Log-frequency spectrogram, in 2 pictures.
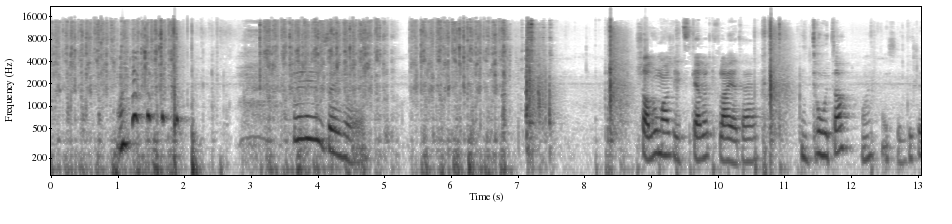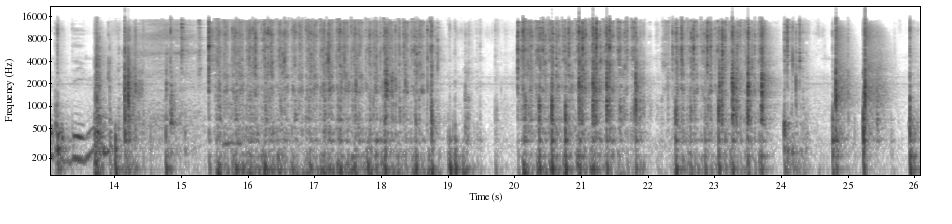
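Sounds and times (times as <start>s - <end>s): knife chopping carrots on board: 20.1s - 23.9s.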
